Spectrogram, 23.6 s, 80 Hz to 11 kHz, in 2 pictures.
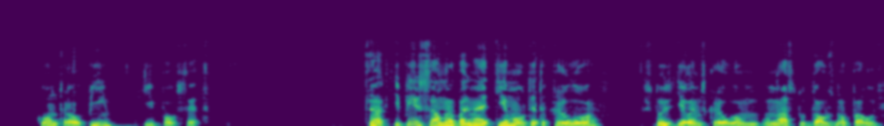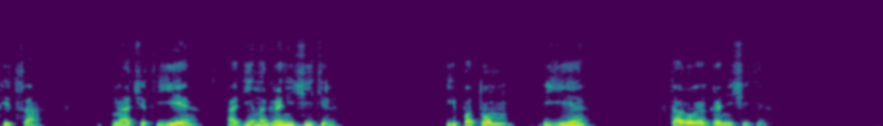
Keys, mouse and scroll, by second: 0.9 ctrl+p, 3.1-5.4 middle drag, 6.2 shift+middle click, 13.0 e, 15.9 click, 17.9 click, 18.9 e.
